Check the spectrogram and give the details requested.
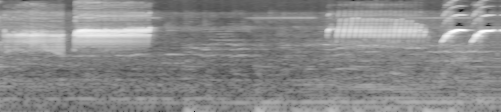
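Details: Canary singing for training: two flat buzzy tones, a quiet gap, then a pulsed rising buzz and two loud arched whistled notes; low hum in the background.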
